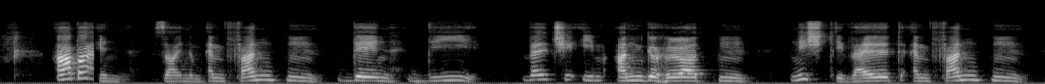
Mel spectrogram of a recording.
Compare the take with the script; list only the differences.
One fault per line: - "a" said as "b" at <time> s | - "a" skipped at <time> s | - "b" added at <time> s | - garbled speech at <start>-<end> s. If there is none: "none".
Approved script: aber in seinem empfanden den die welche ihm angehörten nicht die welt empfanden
none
